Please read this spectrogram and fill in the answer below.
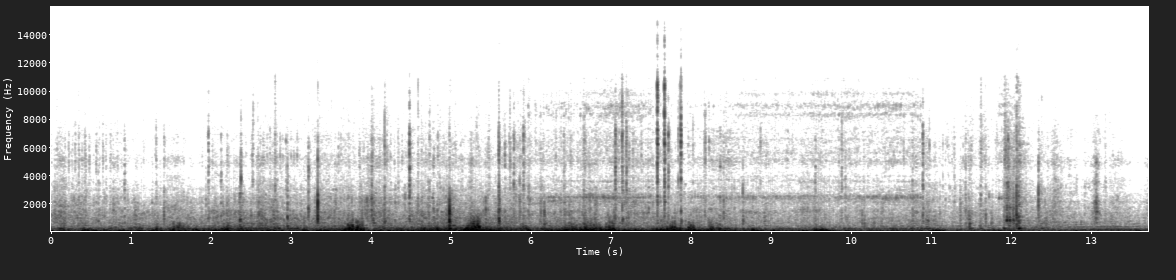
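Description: Mountain bike riding a dirt singletrack: steady wind buffeting on the rider-mounted camera's microphone over the rumble of the tyres, with scattered clicks and rattles from the bike over bumps.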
